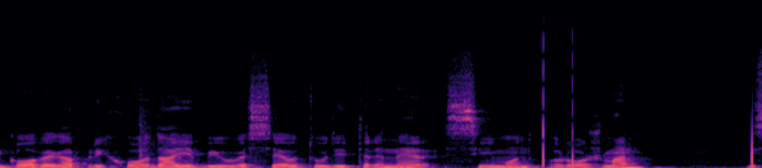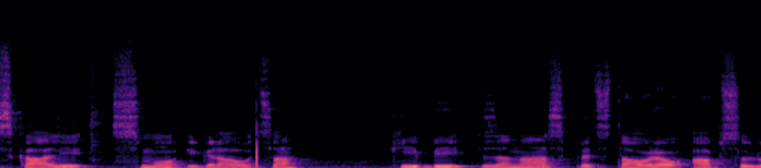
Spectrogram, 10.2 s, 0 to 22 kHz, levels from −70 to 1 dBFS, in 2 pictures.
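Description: Loud pops in this speech clip fall at 3.62 to 3.84 s, as two pops in quick succession, then singly at 5.01 to 5.03 s and 6.79 to 6.81 s. Each stands roughly 20 to 25 dB above the speech, which carries on beneath them. A sudden voltage step or pulse, likely from a plug, switch, static discharge or driver glitch, is added to the signal, and the following circuitry turns it into a sharp pop.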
